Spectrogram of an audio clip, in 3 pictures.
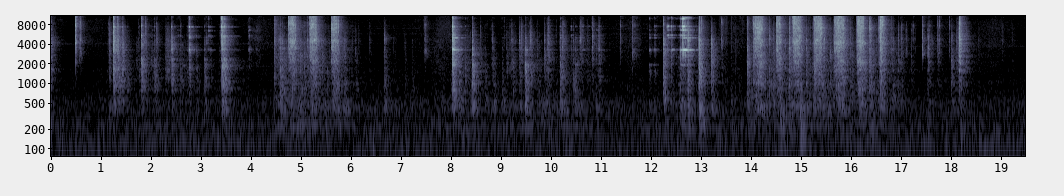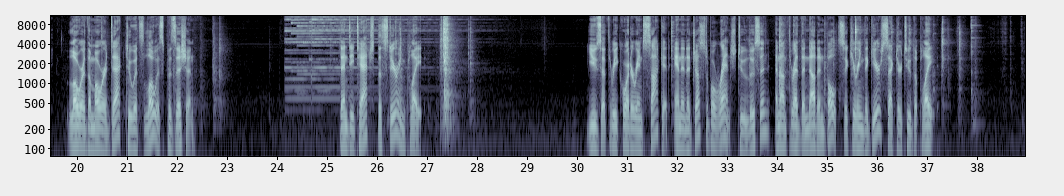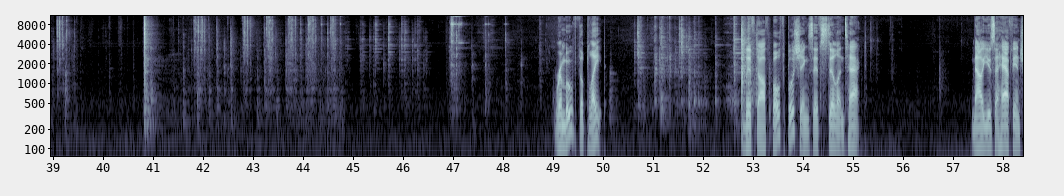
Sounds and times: Tools: 0:00.4 - 0:18.4, 0:37.2 - 0:40.2, 0:40.8 - 0:49.0, 0:50.1 - 0:53.1
Speech: 0:19.8 - 0:22.4, 0:25.2 - 0:27.0, 0:30.2 - 0:37.2, 0:49.0 - 0:50.0, 0:52.8 - 0:55.2, 0:57.4 - 0:58.4.

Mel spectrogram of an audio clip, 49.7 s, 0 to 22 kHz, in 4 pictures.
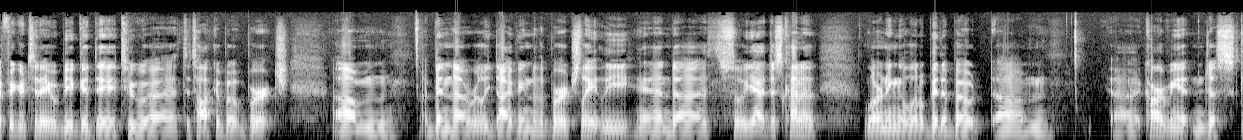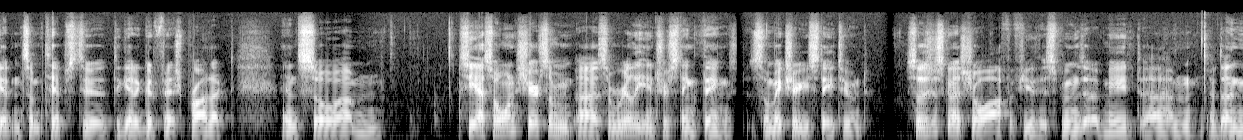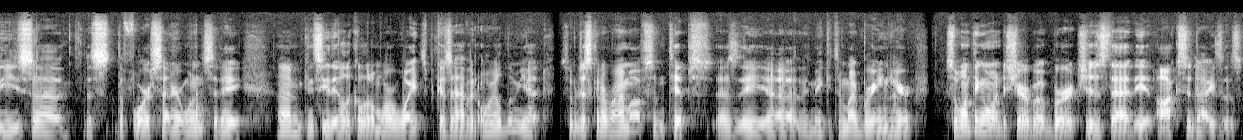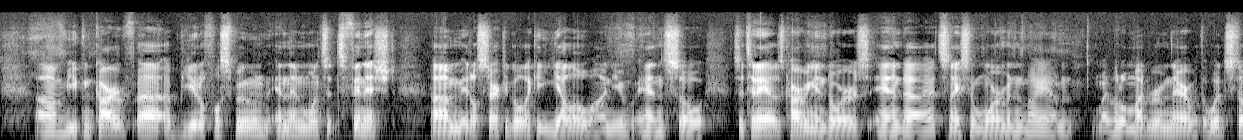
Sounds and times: Speech: 0:00.0 - 0:16.3, 0:16.9 - 0:49.7.

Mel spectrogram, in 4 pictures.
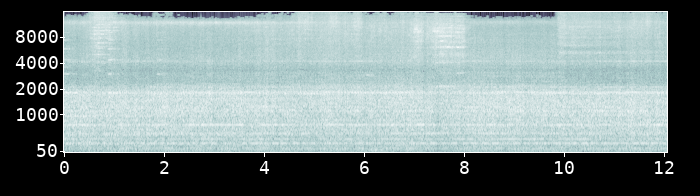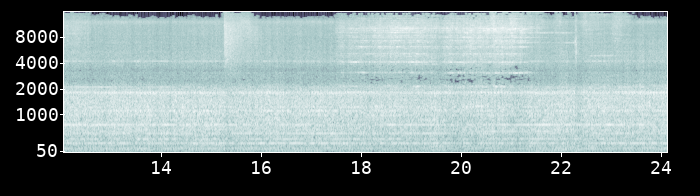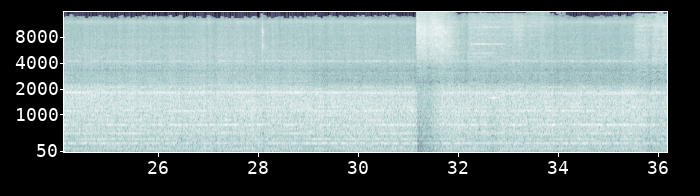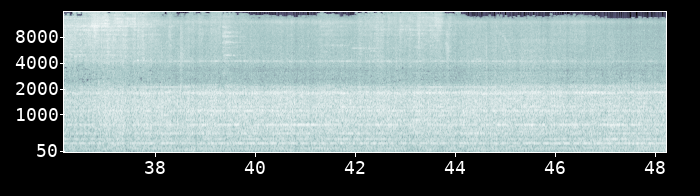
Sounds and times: Vehicle: 0:00.0 - 0:48.2.

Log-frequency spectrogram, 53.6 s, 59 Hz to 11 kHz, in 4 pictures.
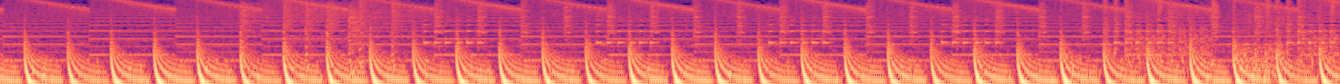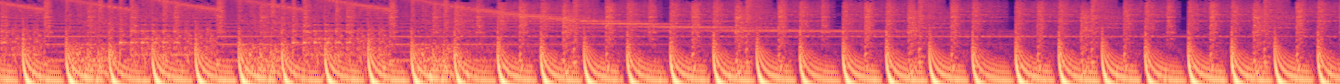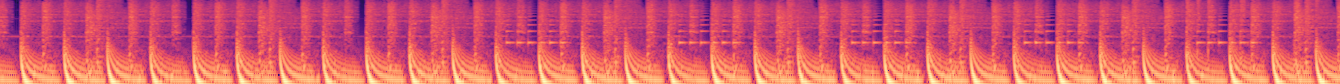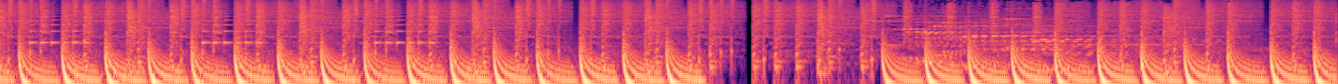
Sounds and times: Techno: 0:00.0 - 0:53.5.

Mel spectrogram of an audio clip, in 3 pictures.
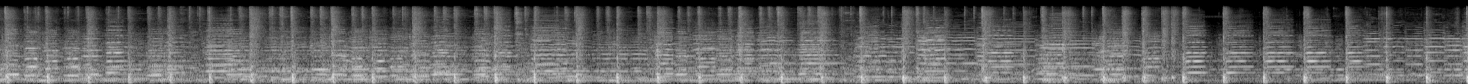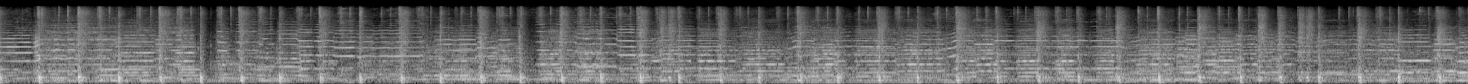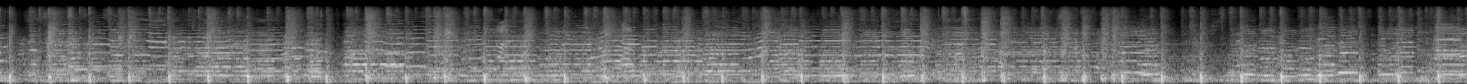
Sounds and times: Music: 0:00.0 - 0:44.0.

